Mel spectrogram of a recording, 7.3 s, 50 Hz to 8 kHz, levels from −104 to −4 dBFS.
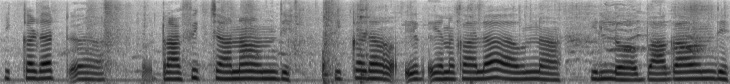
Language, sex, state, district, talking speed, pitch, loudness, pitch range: Telugu, female, Andhra Pradesh, Sri Satya Sai, 100 wpm, 240 Hz, -15 LUFS, 230-255 Hz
